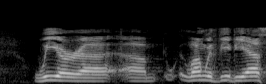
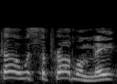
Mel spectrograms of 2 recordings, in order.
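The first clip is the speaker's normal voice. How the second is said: relaxed friend; 7 semitones higher, 3 dB quieter than usual. Retold or imitated. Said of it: "he's the most relaxed guy".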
